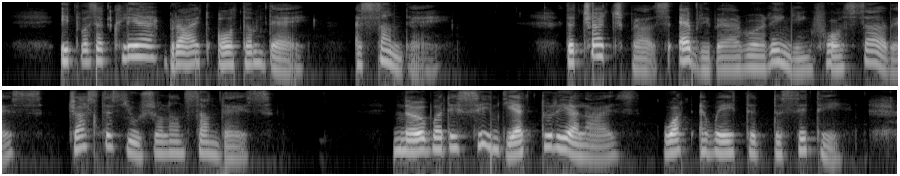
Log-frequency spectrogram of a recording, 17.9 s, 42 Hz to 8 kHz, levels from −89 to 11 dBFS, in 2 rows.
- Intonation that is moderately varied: No, wide, 6.5 semitones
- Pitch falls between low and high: Yes, medium, 170 Hz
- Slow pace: Yes, slow, 105 wpm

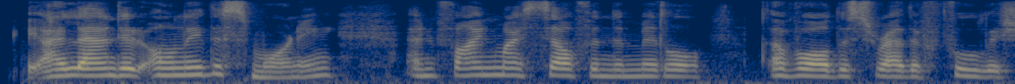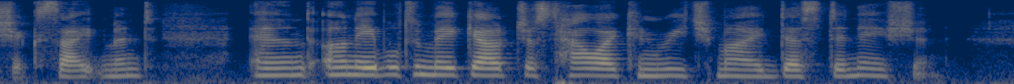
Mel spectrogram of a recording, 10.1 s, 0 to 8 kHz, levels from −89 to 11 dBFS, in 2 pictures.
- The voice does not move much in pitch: Yes, narrow, 2.3 semitones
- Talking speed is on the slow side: No, average, 170 wpm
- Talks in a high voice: Yes, high, 205 Hz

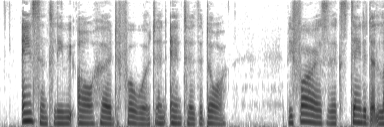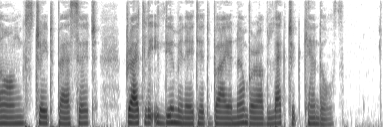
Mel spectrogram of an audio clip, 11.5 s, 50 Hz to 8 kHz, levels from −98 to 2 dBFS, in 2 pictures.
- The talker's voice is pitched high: No, medium, 140 Hz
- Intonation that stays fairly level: Yes, narrow, 1.9 semitones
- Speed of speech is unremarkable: No, slow, 125 wpm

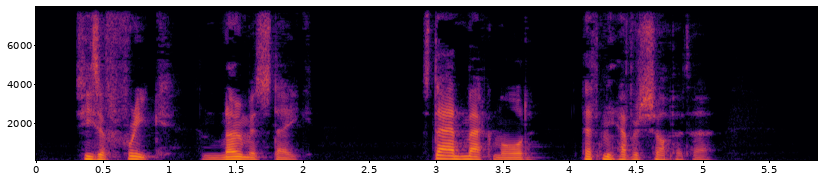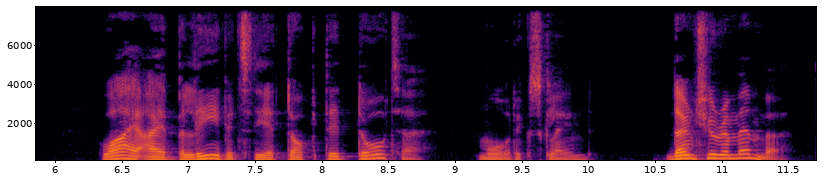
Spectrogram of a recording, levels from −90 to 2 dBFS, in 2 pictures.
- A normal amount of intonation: Yes, average, 5.0 semitones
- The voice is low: Yes, low, 125 Hz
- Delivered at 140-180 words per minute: Yes, average, 150 wpm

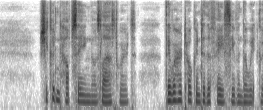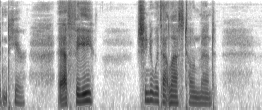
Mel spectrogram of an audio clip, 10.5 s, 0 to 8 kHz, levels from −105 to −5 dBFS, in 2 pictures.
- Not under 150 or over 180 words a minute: Yes, average, 155 wpm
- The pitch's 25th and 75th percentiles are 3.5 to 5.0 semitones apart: No, average, 2.7 semitones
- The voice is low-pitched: No, medium, 145 Hz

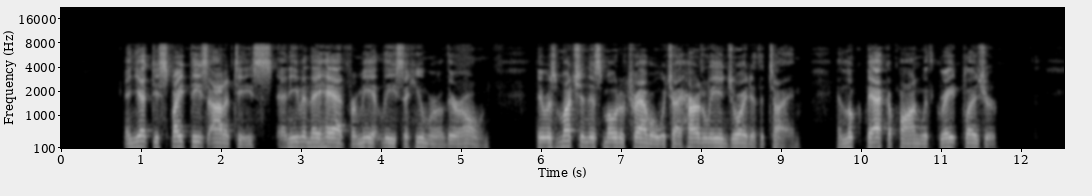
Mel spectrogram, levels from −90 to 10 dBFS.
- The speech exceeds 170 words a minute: Yes, average, 180 wpm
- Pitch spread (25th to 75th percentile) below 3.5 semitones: Yes, average, 2.7 semitones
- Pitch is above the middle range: No, low, 120 Hz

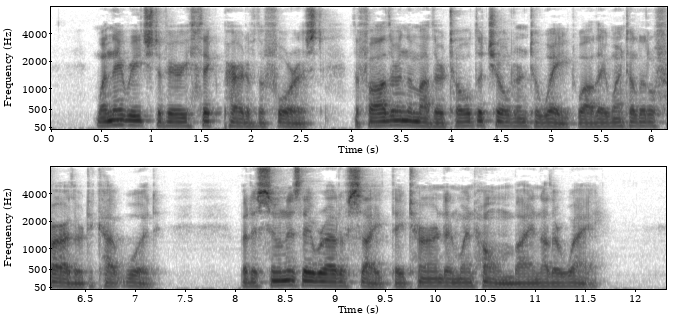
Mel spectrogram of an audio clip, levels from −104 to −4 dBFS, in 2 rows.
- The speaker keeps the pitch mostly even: No, average, 3.1 semitones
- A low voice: Yes, very low, 90 Hz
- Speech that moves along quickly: Yes, fast, 220 wpm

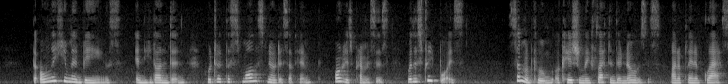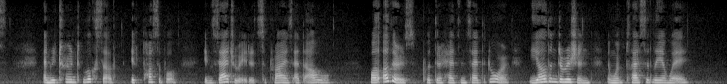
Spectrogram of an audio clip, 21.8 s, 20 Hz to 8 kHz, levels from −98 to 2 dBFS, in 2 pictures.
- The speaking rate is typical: Yes, average, 160 wpm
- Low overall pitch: No, high, 215 Hz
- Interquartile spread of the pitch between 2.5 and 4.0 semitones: Yes, average, 3.7 semitones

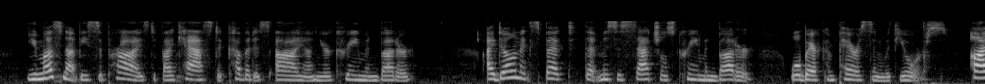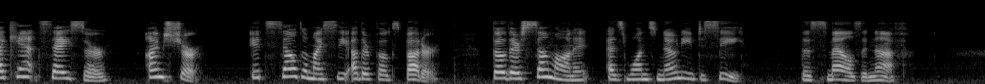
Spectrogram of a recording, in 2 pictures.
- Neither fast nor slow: Yes, average, 170 wpm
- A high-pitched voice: Yes, high, 225 Hz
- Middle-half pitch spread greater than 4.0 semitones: Yes, average, 4.6 semitones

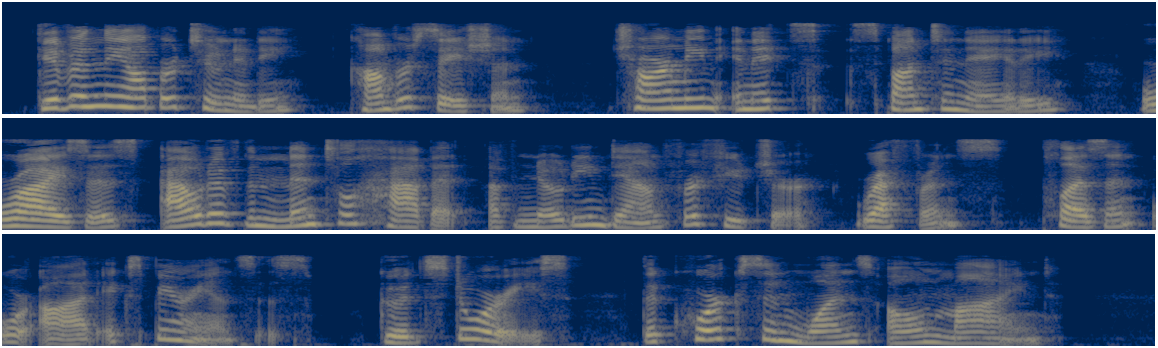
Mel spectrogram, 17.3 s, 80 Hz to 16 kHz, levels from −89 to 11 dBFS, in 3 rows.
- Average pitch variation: No, wide, 7.0 semitones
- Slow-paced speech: Yes, slow, 115 wpm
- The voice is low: No, high, 240 Hz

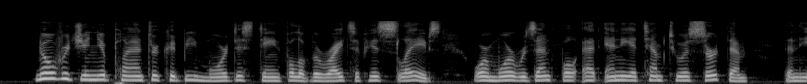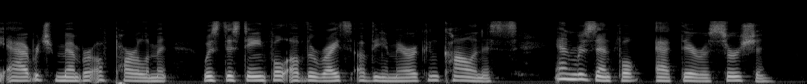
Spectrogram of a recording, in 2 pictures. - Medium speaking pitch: Yes, medium, 180 Hz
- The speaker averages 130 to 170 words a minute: Yes, average, 155 wpm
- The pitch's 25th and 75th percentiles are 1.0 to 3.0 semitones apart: Yes, narrow, 2.5 semitones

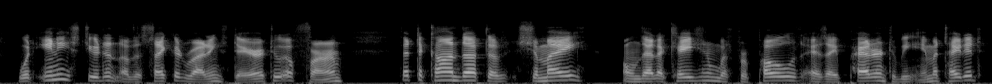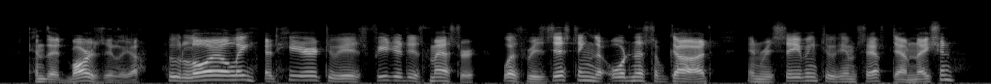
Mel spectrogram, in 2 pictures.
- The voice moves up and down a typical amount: No, wide, 5.7 semitones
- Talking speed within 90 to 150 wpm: Yes, average, 140 wpm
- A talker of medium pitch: Yes, medium, 165 Hz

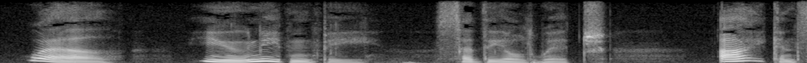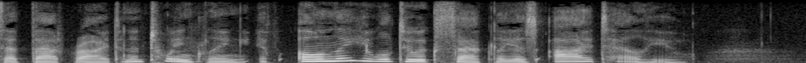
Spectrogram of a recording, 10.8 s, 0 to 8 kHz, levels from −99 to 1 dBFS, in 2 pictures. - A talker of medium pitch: Yes, medium, 180 Hz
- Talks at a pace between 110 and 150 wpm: Yes, average, 145 wpm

